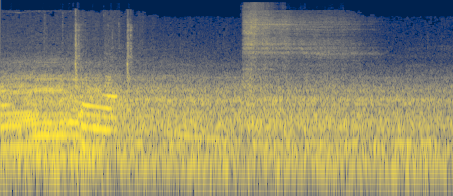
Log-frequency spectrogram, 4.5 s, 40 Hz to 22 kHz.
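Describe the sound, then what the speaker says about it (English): A Ferrari 296 GTB's V6 rises in pitch, then drops through rapid downshifts with a couple of short sharp crackles, leaving a steady road rumble and wind noise from inside the moving car. "This gearbox as well, listen to it, super fast down changes."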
